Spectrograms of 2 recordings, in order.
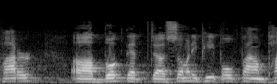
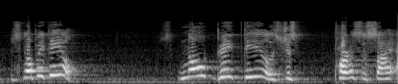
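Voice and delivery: higher, lightly voiced shrug of a line; mock nonchalance; 12 semitones higher than usual. Preacher mocking the girl's shrug to the congregation, higher mock-casual voice. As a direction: toss it off like it means nothing, mocking her.

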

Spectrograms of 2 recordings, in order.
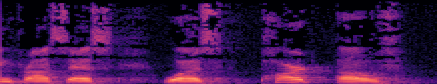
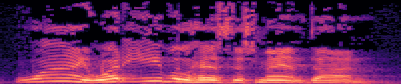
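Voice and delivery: much higher, louder, slow protest; indignant cry; 5 semitones higher, 10 dB louder, slower than usual. Acted. The governor challenging the crowd, loud and indignant. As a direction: demand it of the crowd, outraged.

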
